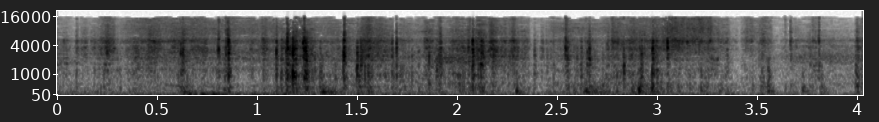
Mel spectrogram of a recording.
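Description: Paper rustling and crackling as a greeting card is slid out of a paper envelope and handled, a run of small irregular crinkles.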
